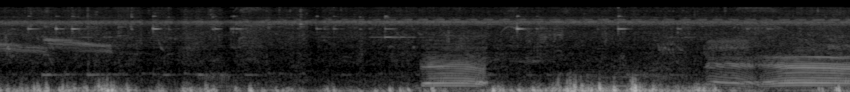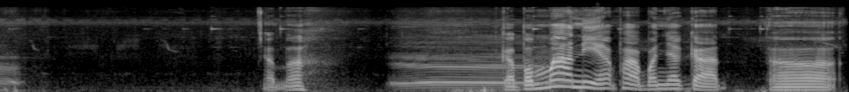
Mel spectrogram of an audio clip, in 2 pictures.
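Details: Calves cut off from their mothers bawl in chorus: low rumbling and shuffling, then a pair of wavering moos, a short near-silence, and a loud run of overlapping rising-and-falling cries to the end.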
